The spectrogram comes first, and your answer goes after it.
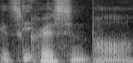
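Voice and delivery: soft, slow public radio voice. Pretending to host a radio show together: mock NPR host voice. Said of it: "You and I could do an N P R show".

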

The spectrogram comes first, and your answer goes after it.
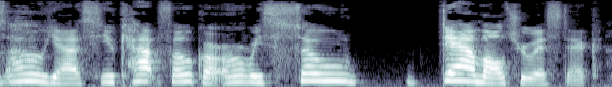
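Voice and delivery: weary, tired delivery, sighed out. Voicing a demon who sighs at a cat folk player: sighing. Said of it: "And she sighs and goes".

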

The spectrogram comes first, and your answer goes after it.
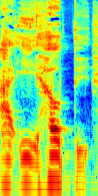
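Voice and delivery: low, level, flat one-note drone. Mimicking how a woman sounded when she answered, imitating her flat monotone. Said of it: "that's literally, like, how she sound, like, on some, like, real, like, monotone".

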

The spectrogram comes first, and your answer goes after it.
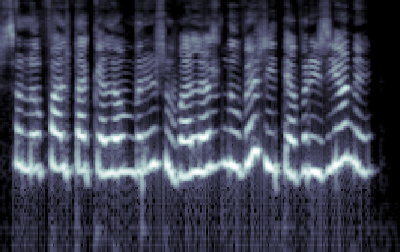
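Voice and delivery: amazed, half-laughing, very high voice. Narrator reading the wind's reply to the captive lightning, laughing and astonished. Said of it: "dijo el viento entre risas y asombro".

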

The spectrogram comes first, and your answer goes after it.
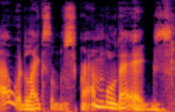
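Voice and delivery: supervillain voice, pitch swooping up and down. After boasting about the impression to the group: Bane voice. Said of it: "I have a pretty good Bane impression".

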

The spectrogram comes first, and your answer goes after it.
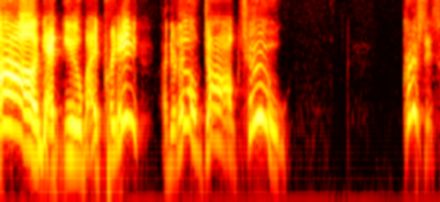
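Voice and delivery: put-on wicked witch voice, shrill and loud. Doing a series of quotes on a lockdown podcast: witch voice. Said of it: "now we have the witch, a series of witch".

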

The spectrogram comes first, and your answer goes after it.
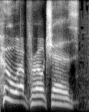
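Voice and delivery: booming, gravelly, bellowing creature voice. Narrating a story, a cracked stone golem calls out: big gravelly bellowing voice. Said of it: "the bigger gravelly voice sort of bellows out".

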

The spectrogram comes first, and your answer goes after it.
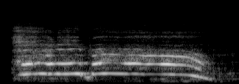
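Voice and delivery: very high, slow, stretched-out shout.

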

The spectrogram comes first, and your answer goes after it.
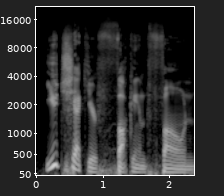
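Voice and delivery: put-on fed-up snap, low and dead serious. Retelling what the partner said when asked the time: imitating partner's serious snap. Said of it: "It was a serious".

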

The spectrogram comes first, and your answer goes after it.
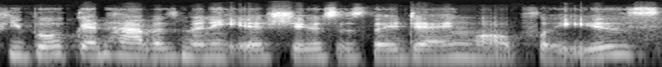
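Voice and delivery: ordinary talk

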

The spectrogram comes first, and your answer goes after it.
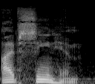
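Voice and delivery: grave, utterly earnest, dead serious tone. Retelling what a woman said about seeing the hitchhiker: imitating a dead serious tone. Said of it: "she looked at me dead serious and went".

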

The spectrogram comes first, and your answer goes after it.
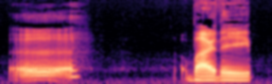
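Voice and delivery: talking through a yawn. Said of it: "I had to really yawn".

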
